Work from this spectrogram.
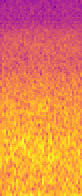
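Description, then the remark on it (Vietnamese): A steady, soft wash of ocean surf at a beach, heard by people sitting right beside the sea, a continuous hiss of breaking waves with no voices, heard faintly for just under a second. “khách mời đang được ngồi ngay sát biển”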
